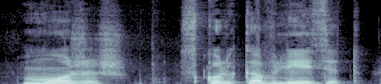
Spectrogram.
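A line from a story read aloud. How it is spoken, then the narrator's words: Grumbling mutter. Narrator (Russian): буркнул Пашка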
